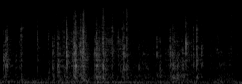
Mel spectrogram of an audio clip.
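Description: A tough vegetable chip bag handled close by, with fairly quiet crinkling and crackling in irregular bursts and no voices.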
